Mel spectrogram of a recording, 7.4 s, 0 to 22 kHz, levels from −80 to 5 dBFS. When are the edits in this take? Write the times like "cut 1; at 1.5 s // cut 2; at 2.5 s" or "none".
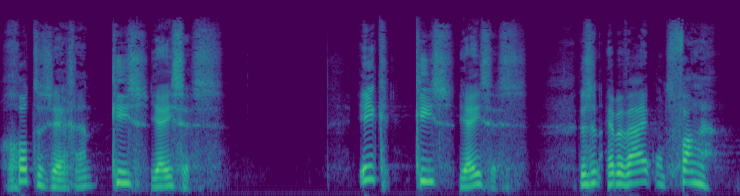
cut 1; at 1.1 s // cut 2; at 1.5 s // cut 3; at 4.6 s // cut 4; at 6.0 s

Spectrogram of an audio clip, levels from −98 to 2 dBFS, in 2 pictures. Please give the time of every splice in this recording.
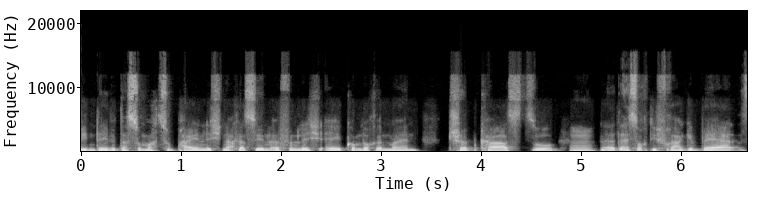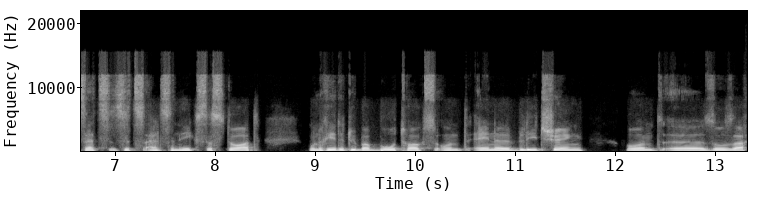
cut 1; at 1.5 s

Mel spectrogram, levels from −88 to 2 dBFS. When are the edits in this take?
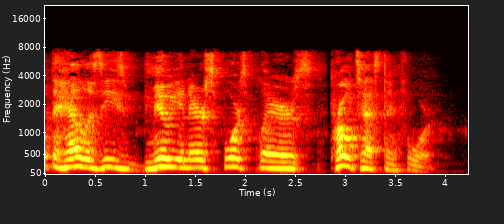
cut 1; at 1.0 s // cut 2; at 2.8 s

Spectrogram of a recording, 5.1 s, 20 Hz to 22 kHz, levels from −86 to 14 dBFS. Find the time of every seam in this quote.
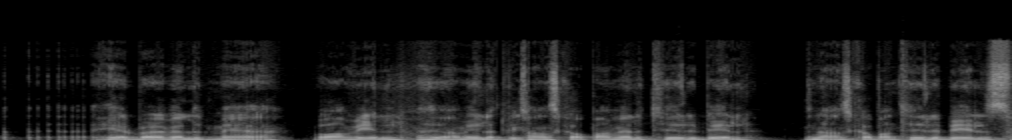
cut 1; at 1.0 s // cut 2; at 2.1 s // cut 3; at 2.6 s // cut 4; at 4.0 s

